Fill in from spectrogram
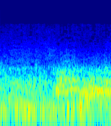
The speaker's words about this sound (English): Any port in the storm? oh, sure is raining.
